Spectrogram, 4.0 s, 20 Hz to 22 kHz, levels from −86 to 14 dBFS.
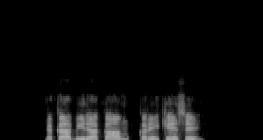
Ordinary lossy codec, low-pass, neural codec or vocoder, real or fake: Opus, 24 kbps; 7.2 kHz; codec, 16 kHz, 4.8 kbps, FACodec; fake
